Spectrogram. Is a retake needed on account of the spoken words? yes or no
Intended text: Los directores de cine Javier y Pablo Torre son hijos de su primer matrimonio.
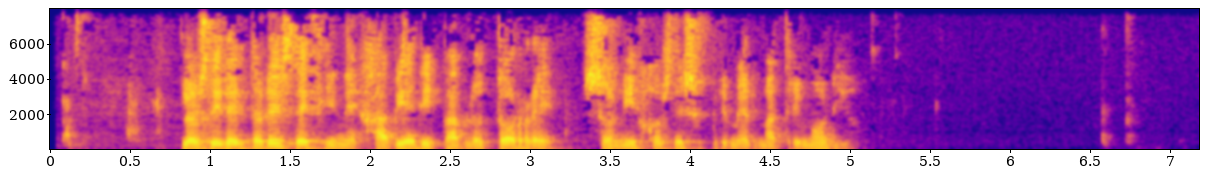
no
